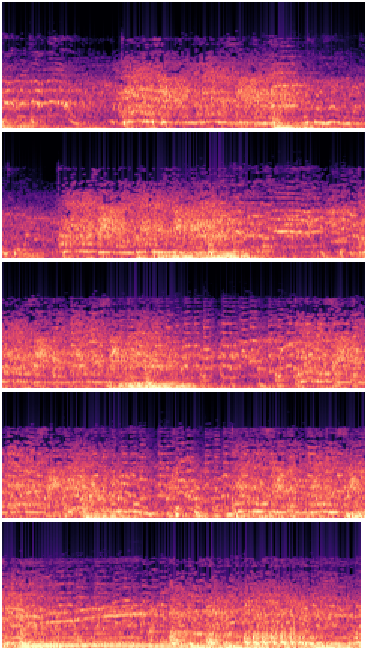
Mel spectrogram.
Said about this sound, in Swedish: Och så här lät det när han då gjorde allsång med publiken på en låt som de aldrig har hört.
